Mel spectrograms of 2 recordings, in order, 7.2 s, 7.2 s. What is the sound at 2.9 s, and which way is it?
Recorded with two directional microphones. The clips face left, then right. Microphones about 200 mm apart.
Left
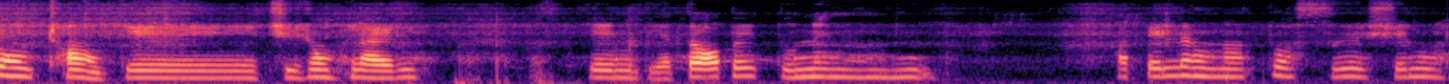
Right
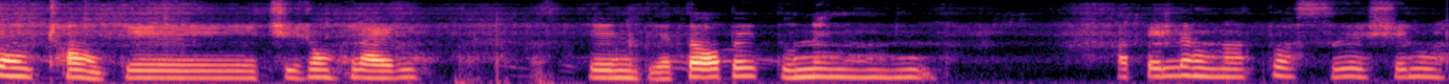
Speech, 15° right (ahead or behind).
